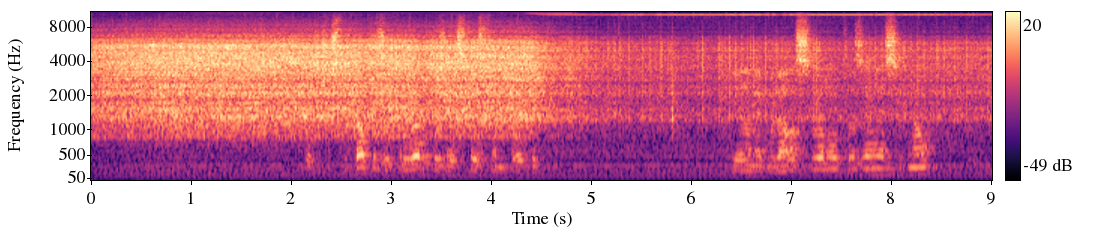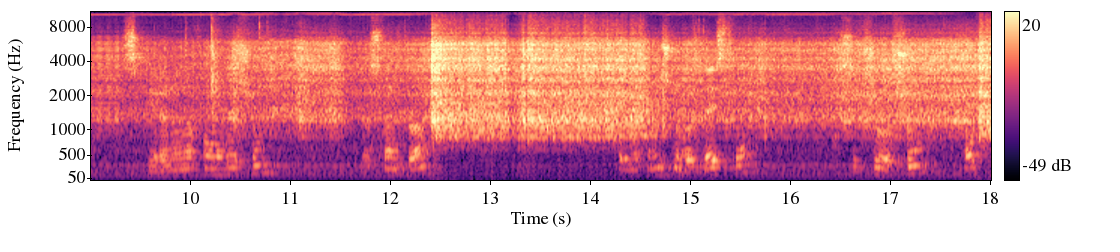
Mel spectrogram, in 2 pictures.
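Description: Audio-mode output of an ST-400 Cayman nonlinear junction detector: a steady static hiss that drops away about four seconds in and comes back for a couple of seconds past the twelve-second mark, with muffled voice-like sounds in between.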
